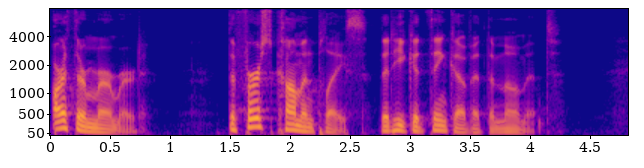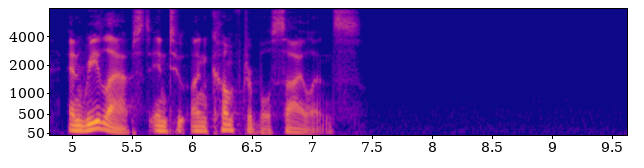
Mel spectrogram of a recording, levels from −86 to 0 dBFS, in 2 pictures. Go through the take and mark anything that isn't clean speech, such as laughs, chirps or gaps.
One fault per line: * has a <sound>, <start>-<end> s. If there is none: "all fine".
all fine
